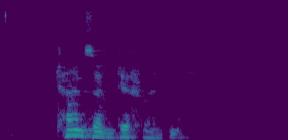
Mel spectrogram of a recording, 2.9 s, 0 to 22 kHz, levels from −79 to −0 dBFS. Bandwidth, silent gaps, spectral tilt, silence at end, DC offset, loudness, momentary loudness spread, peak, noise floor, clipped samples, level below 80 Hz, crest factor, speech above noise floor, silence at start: 16 kHz; none; -6.5 dB/octave; 1.05 s; under 0.1%; -43 LUFS; 21 LU; -26 dBFS; -82 dBFS; under 0.1%; -74 dBFS; 20 dB; 39 dB; 0.55 s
